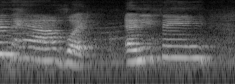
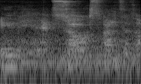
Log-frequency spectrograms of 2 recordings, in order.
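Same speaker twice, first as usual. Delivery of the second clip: hushed dad; 5 semitones lower, 16 dB quieter, faster than usual. Retold or imitated. Dad hesitating quietly.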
